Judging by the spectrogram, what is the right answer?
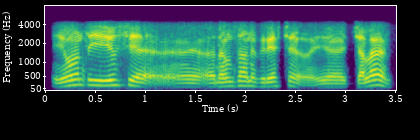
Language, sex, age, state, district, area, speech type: Kashmiri, male, 45-60, Jammu and Kashmir, Budgam, rural, conversation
